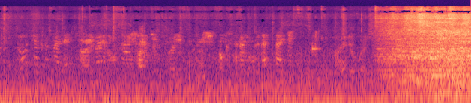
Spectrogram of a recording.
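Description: Steady low rumble of a bus in motion, heard from inside the cabin, with faint voices over it. About five seconds in it cuts suddenly to louder music and chatter.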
